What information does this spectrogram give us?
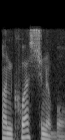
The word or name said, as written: unquestionable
